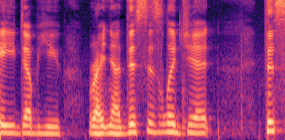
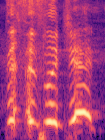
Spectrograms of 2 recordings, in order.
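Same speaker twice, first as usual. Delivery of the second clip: excited; 12 semitones higher than usual. Real, not acted. Overjoyed reaction.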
